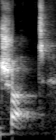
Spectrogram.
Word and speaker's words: chopped: ضعف البي ونضيف لها ed chopped، الed هنا بتنطق تي.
